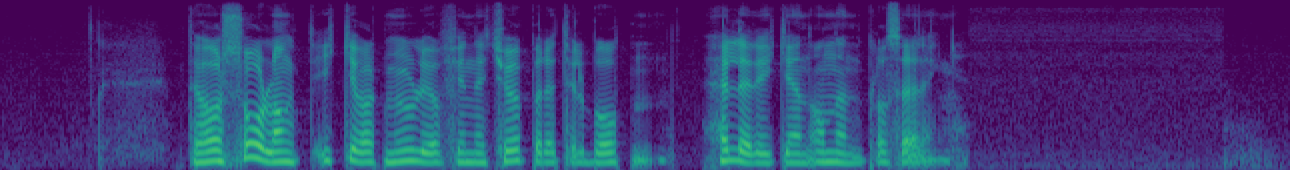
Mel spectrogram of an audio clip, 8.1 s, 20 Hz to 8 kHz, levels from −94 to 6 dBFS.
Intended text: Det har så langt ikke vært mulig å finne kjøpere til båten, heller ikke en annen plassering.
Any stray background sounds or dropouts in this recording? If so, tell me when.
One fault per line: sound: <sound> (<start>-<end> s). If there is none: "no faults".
no faults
